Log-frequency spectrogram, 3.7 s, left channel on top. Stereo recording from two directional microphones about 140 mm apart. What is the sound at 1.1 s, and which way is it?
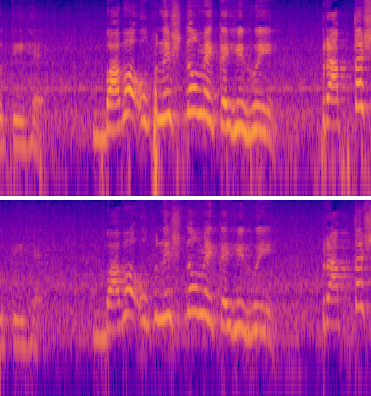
A woman's voice, 50° left (ahead or behind).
